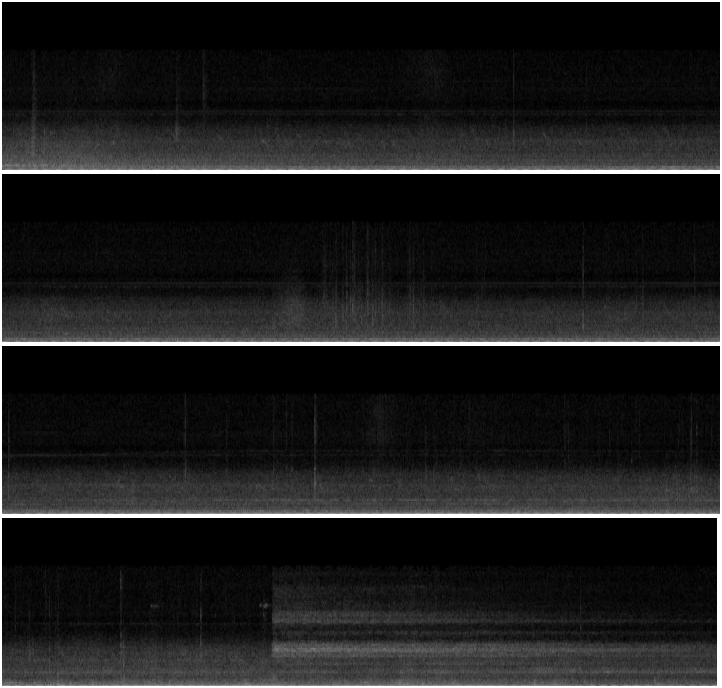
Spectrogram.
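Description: Passenger train running along the line, heard from the rear of the last coach: a steady rumble of wheels on the track that swells about halfway through. A high, steady whine joins near the end.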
